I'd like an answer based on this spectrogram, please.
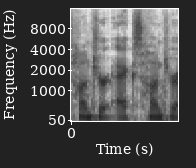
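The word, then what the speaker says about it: Hunter × Hunter: It's Hunter X Hunter as it's written. But you never say the X.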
